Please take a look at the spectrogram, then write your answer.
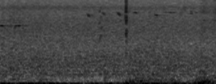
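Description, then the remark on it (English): A steady wash of insect and cricket chirring fills the background, a dense, hissy outdoor texture with faint high-pitched trills and one brief sharp tick partway through; no one speaks. “You can hear the crickets, the bugs, all of the insect stuff.”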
